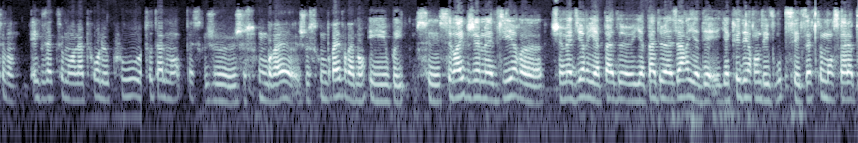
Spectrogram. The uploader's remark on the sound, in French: Cet épisode est enregistré par téléphone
